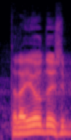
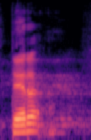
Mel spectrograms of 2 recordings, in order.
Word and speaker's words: Trayodashi: North Indian people must connect, don't go on clipping away one syllable and come Dhanavantari becomes Dhan, Trayodashi becomes Tera. Don't keep clipping it away So, here we are.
